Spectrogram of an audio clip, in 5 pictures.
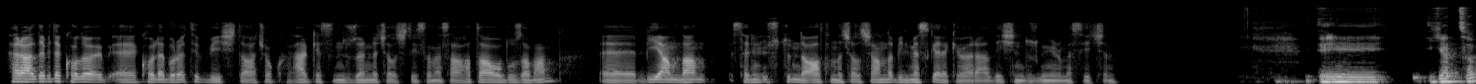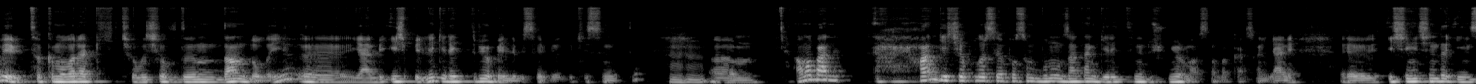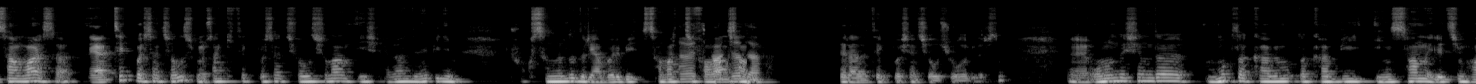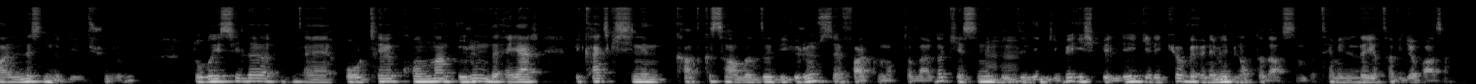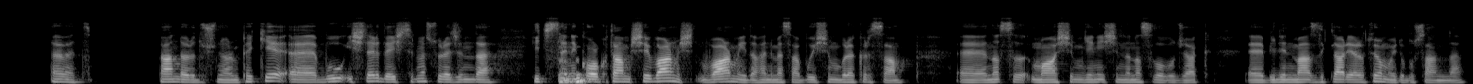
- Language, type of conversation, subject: Turkish, podcast, İş değiştirme korkusunu nasıl yendin?
- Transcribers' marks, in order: in English: "kolaboratif"; other background noise; tapping; static; distorted speech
